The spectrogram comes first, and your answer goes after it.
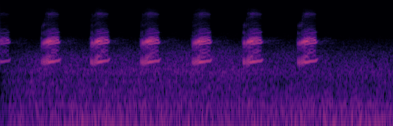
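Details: A Suwon treefrog in a healthy rice paddy in mid-June gives bright, clipped, metallic advertisement calls, about three per second, singing even in broad daylight while predators are active; the species is endangered.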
